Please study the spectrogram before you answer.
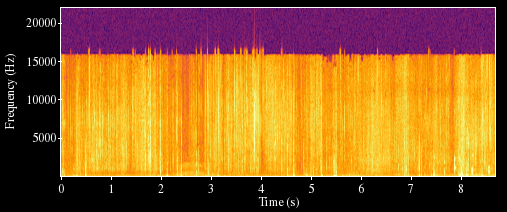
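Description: A small, hollow, empty pink plastic bubble wrap pouch is crinkled and pressed with fingertips and scratched with short nails. The result is a quiet, steady stream of bright crinkling and crackling, dotted with many sharp, dry clicks that stop instantly.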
